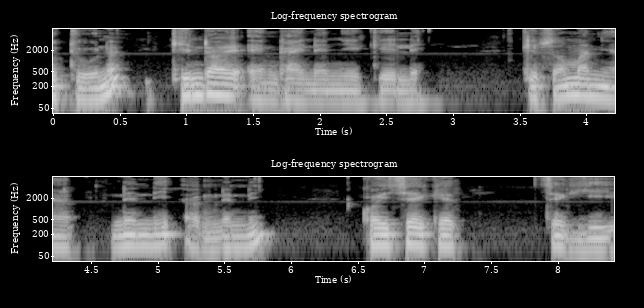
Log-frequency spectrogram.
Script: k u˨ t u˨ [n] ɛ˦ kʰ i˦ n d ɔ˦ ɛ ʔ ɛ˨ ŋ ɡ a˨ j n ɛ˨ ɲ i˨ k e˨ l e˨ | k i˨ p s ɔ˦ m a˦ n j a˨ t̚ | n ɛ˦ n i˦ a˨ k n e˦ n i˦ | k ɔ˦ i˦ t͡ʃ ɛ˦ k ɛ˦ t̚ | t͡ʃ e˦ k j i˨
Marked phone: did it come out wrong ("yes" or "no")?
no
